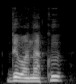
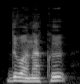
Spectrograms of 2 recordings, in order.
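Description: Both takes have the same delivery.

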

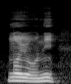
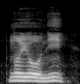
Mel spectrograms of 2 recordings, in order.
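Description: The two takes are said the same way.

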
